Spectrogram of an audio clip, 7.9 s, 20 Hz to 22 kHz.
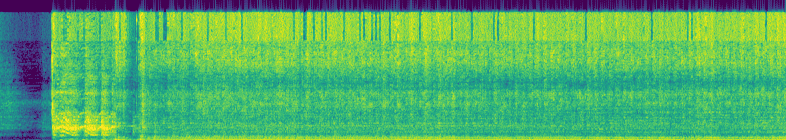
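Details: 2016 Yamaha R1 misfire diagnosis, multimeter back-probed at injector 4: engine catches and settles into an uneven, lumpy beat with a stumble every few turns, a cylinder not firing.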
